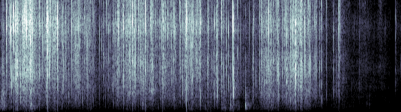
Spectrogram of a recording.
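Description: Parcel packaging being handled and unwrapped by hand: a dense crackly rustle with many small clicks that stops abruptly shortly before the end.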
